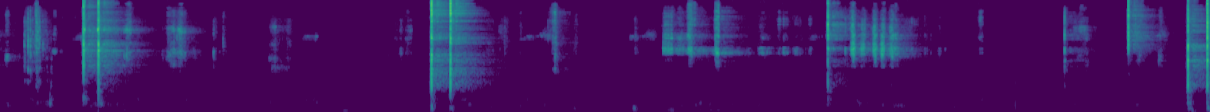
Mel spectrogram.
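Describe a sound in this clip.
Plastic toy pieces click and clack as they are pulled apart and pressed together.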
